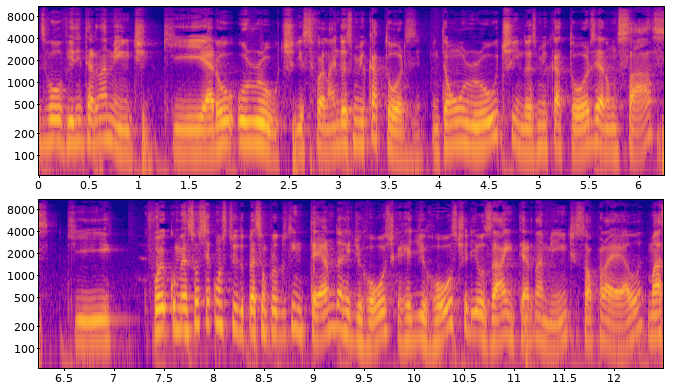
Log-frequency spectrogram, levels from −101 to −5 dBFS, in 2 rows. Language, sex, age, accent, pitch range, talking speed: Portuguese, male, 30-49, Brazilian, 135-170 Hz, 215 wpm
